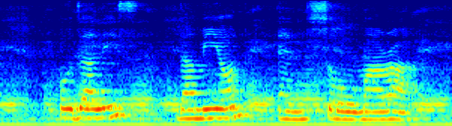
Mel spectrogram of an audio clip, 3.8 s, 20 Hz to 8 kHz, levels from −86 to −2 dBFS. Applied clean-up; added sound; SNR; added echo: none; Musical instrument; 10 dB; reverberation time 0.2 s.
